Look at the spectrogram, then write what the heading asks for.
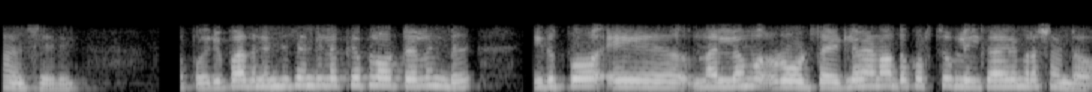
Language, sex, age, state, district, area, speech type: Malayalam, female, 30-45, Kerala, Thrissur, urban, conversation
